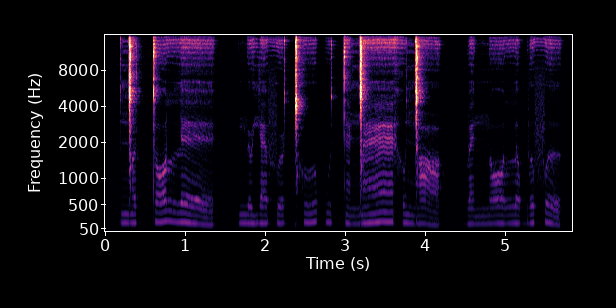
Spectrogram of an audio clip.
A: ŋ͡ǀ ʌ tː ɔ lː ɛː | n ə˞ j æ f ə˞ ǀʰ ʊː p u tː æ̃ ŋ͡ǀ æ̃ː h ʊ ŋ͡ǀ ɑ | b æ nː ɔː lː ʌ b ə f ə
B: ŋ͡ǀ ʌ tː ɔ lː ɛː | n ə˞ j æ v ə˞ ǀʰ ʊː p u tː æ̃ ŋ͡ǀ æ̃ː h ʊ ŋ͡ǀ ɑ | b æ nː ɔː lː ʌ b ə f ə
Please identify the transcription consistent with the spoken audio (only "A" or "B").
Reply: A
